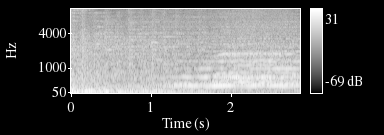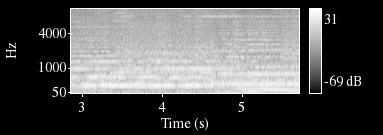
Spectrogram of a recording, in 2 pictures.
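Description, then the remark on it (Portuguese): A train rumbles steadily along the track, loud, with sustained tonal horn-like bands sounding over the continuous clatter throughout, as it makes the 12-hour climb on a mountain railway in Argentina to San Antonio de los Cobres. “Dentro do trem, tubos de oxigênio, médicos e enfermeiros para atender pessoas que se sentem mal com a altitude.”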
